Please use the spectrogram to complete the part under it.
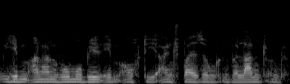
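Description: A man, explaining the camper cabin he builds in a quick, matter-of-fact way, often adding a questioning "ne?" and letting his sentences trail off quietly. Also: fairly low pitch, level tone, breathy edge. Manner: fast, trailing off at sentence ends, frequent tag "ne?". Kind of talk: explaining a product in an interview. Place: inside a small pickup camper cabin.

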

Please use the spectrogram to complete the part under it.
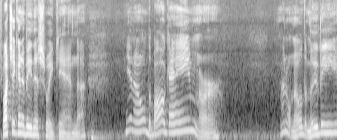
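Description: A man in his sixties preaching a sermon from the pulpit of a church, earnest and full of rhetorical questions, often breaking into soft laughs. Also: fairly low pitch. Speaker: pastor. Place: church sanctuary. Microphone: pulpit microphone on a stand. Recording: long church hall reverb.

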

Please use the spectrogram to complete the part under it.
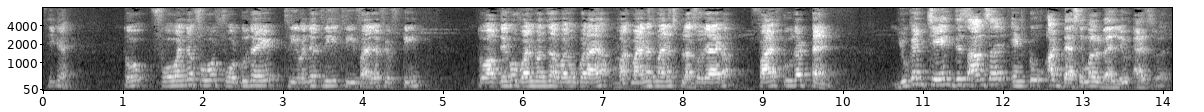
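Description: A man's voice: on the high side, unhurried, far from the mic. A man teaching math in a casual classroom style, talking through each step of the working and checking that pupils follow. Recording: roomy, from off the mic.

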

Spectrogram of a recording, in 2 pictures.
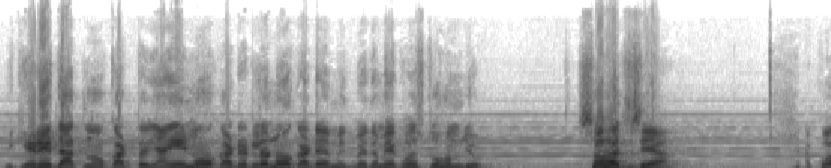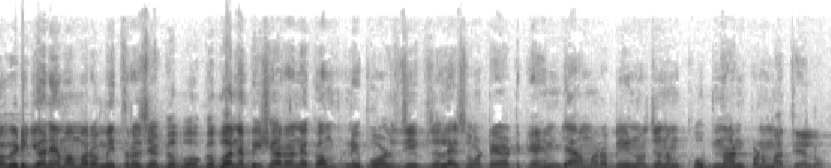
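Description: Bright high-voiced stage comedian. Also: male voice, lively intonation, fairly quick. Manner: rambling anecdotes with moral asides. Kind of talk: live folk comedy storytelling. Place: live stage show. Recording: reverberant live stage sound with faint music.

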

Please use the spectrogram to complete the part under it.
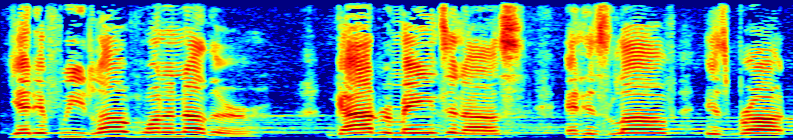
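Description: A man reading the gospel aloud at mass in a measured, solemn way, his voice carried by a cathedral echo. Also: sits high, a bit bright. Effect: cathedral echo, long church reverb. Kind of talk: liturgical scripture reading. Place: large church. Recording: long reverb in a large church.

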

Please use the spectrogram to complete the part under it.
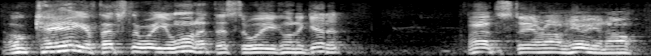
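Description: A man's voice: on the high side, fairly even intonation, quick pace, sharp tone. An actor in his fifties playing a vain, childish, needy boyfriend in a 1970s sitcom, theatrical and blustering. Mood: blustering, proud. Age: 50s. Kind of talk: 1970s multi-camera sitcom acting. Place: TV studio set, indoors. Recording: noisy vintage TV studio soundtrack.

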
